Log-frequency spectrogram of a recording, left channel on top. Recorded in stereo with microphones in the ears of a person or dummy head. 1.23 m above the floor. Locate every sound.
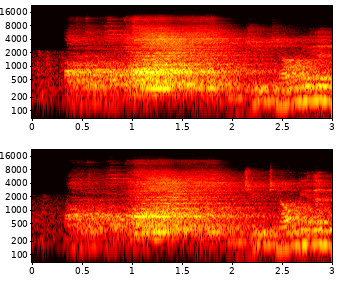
0.3 s a toilet flushing: 80° left, 2.5 m
1.9 s a man speaking: 65° right (ahead or behind), 1.4 m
